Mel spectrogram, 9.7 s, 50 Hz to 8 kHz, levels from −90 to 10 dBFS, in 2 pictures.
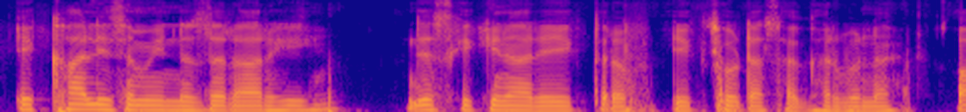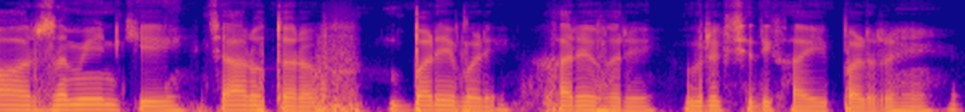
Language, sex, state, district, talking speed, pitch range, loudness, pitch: Hindi, male, Uttar Pradesh, Ghazipur, 185 wpm, 110-125 Hz, -19 LUFS, 115 Hz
